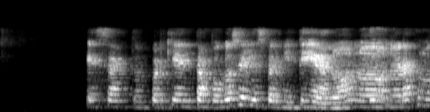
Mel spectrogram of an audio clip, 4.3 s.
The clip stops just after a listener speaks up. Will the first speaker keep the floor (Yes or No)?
Yes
